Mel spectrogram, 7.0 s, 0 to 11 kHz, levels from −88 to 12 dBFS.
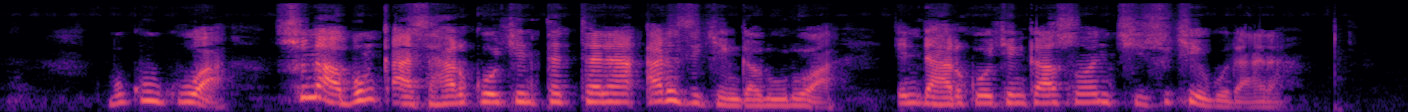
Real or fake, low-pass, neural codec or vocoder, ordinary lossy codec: fake; 9.9 kHz; vocoder, 22.05 kHz, 80 mel bands, WaveNeXt; AAC, 32 kbps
